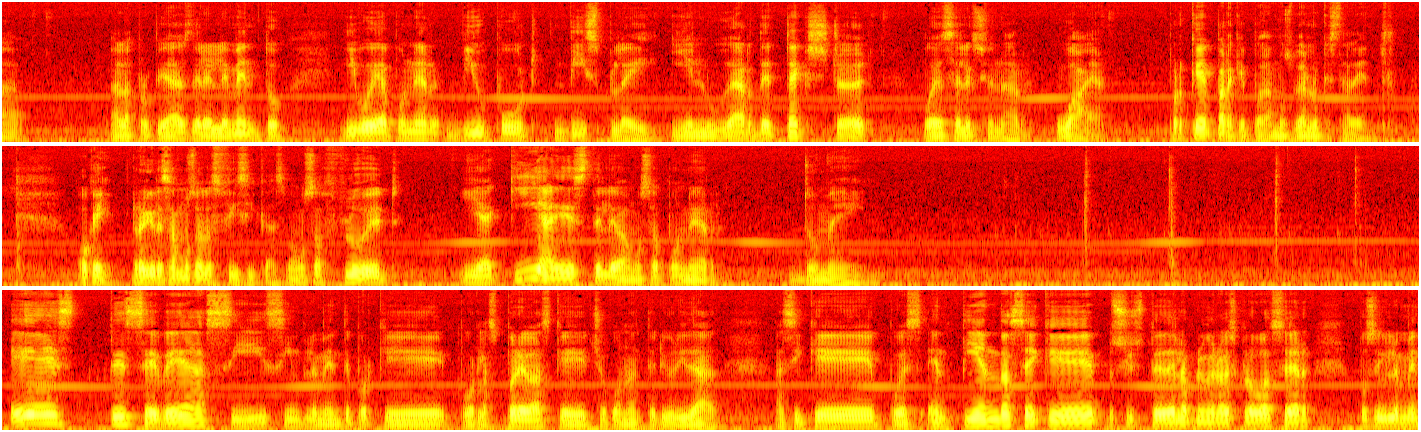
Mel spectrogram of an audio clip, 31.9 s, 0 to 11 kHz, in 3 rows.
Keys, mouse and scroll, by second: 0.9 click, 4.4 click, 5.0-5.9 scroll down 1, 6.0-6.7 scroll down 1, 7.2 click, 8.9 click, 12.5 click, 13.8 click, 14.6 click, 17.4 click, 18.7-19.3 scroll up 2, 19.5 shift+click, 20.4-20.8 shift+scroll up 3, 20.9 shift+middle click, 21.7-22.6 shift+scroll down 1, 22.6-22.9 scroll up 1, 23.1-23.5 scroll down 1, 29.2-29.6 scroll down 1, 30.2-31.1 scroll up 2, 31.1-31.8 scroll down 1.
